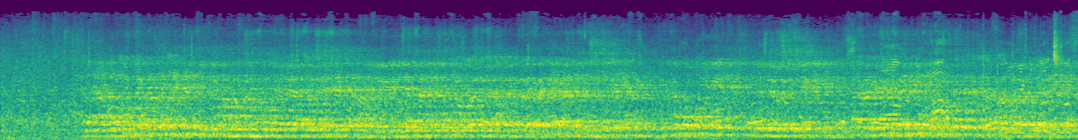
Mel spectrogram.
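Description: A large crowd murmurs steadily in the background.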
